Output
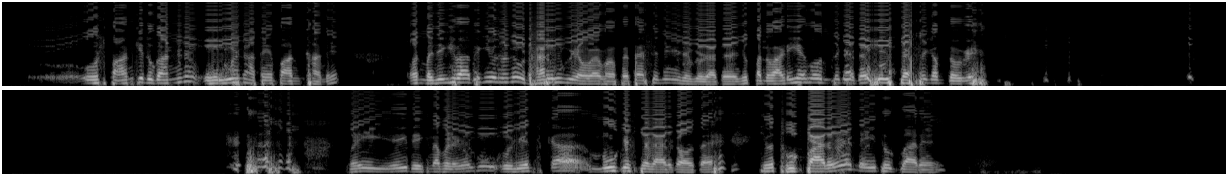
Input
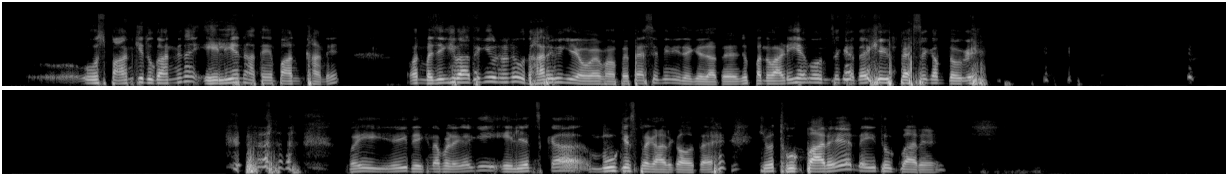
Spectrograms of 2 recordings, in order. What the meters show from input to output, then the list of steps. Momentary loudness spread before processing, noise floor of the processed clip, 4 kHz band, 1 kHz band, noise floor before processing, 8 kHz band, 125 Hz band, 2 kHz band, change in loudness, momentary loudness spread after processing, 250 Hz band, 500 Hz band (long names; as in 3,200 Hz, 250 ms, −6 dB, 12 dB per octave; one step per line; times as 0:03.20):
12 LU, −82 dBFS, +1.5 dB, −5.5 dB, −79 dBFS, can't be measured, −4.0 dB, −6.5 dB, −4.0 dB, 11 LU, −4.0 dB, −4.5 dB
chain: spectral magnitudes quantised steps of 15 dB
parametric band 4,300 Hz −9.5 dB 1.7 octaves
sample-and-hold swept by an LFO 10×, swing 100% 0.6 Hz
level −3.5 dB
